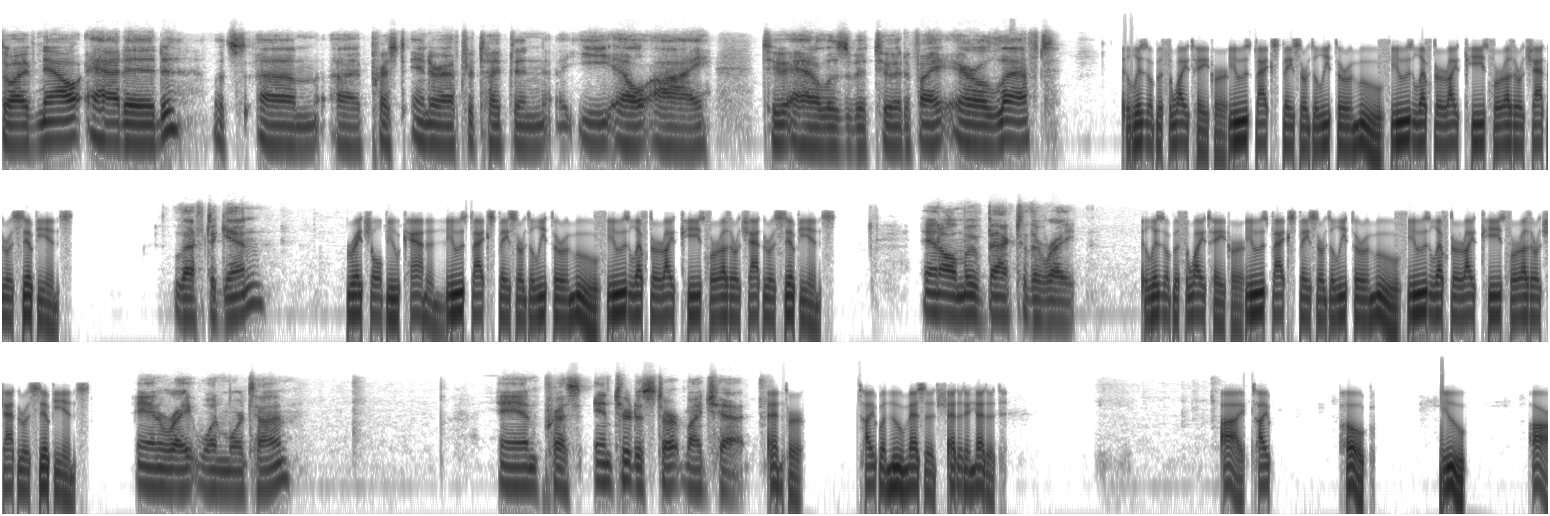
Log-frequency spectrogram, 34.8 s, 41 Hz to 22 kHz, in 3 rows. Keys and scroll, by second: 26.8 Return, 29.1 Return.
